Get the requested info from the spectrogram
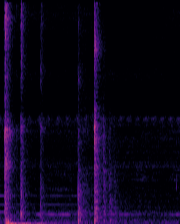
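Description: About five sharp clicks in the first second and a quarter, the loudest at the very start: the igniter of a gas stove burner being clicked to light it.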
